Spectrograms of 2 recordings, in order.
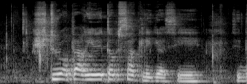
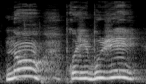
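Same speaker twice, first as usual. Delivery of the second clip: dismayed cry; 7 semitones higher than usual. Real, not acted. Moved by mistake in game.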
